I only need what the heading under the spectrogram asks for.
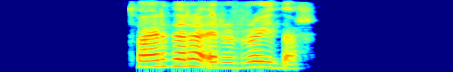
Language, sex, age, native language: Icelandic, female, 40-49, Icelandic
